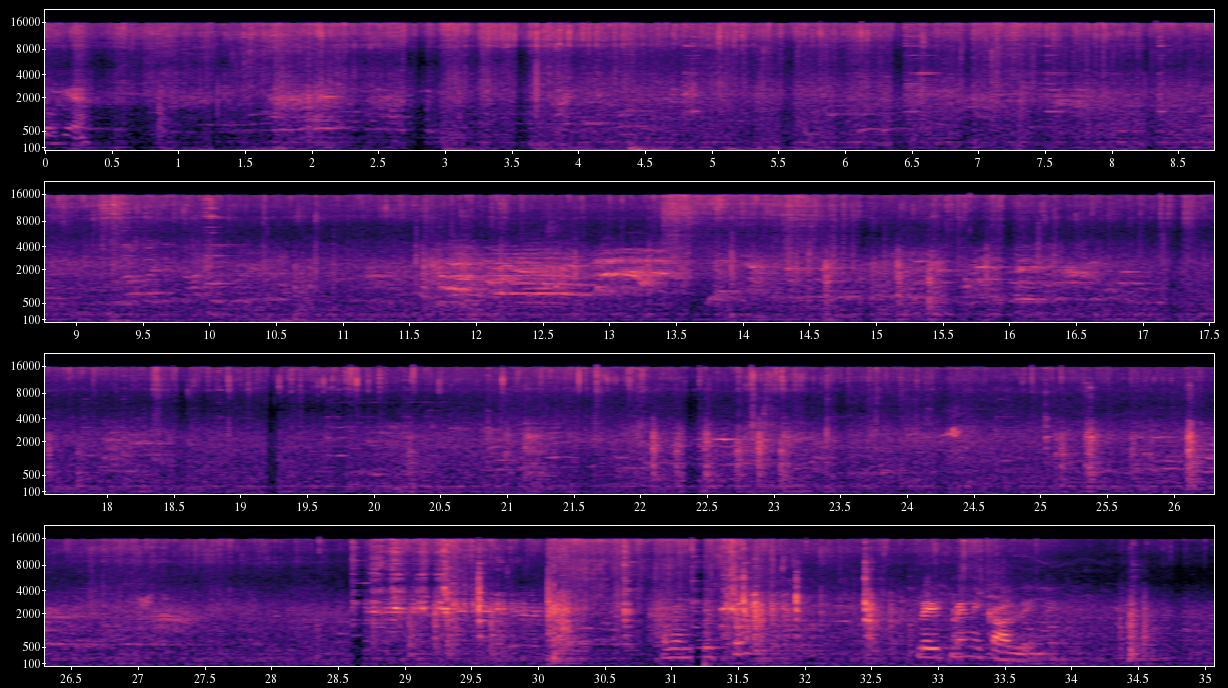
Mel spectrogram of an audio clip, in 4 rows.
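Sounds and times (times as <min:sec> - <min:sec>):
butter sizzling on a pan: 0:00.0 - 0:35.0
metal spatula scraping and tapping: 0:06.4 - 0:07.6, 0:09.9 - 0:10.9, 0:22.0 - 0:23.2, 0:28.6 - 0:32.8.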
